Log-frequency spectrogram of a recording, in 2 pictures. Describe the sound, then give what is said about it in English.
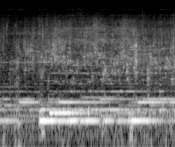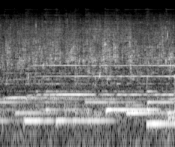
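Tap water runs at a kitchen sink, rinsing an egg-shaped, rugby-ball-sized rock crusted with seaweed and barnacles; a steady, unbroken rush of flowing water with no talk. “He examines the egg-shaped rock, which is about the size of a rugby ball, then puts it under the tap to rinse off any loose debris.”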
